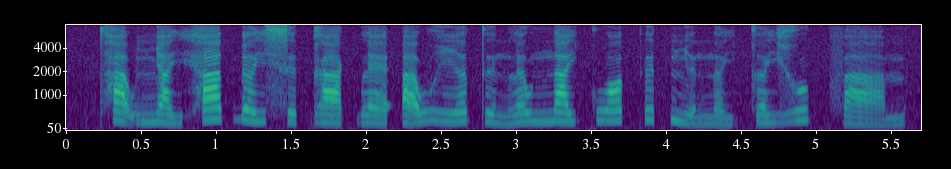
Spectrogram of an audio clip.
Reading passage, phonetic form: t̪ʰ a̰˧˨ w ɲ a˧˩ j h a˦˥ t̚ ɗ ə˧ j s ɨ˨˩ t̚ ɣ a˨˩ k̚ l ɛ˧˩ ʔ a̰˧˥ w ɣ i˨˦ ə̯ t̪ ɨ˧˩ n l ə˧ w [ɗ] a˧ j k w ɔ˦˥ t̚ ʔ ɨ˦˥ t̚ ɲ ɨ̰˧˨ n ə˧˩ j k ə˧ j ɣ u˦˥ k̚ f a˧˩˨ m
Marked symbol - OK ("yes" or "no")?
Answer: no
